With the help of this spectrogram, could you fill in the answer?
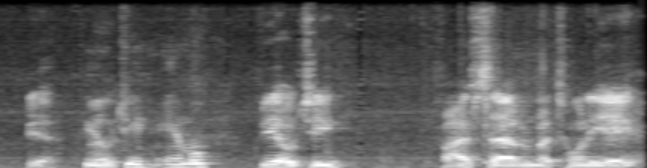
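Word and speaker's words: Fiocchi: How do you pronounce that? Fiochi. Yeah. Fiochi ammo.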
